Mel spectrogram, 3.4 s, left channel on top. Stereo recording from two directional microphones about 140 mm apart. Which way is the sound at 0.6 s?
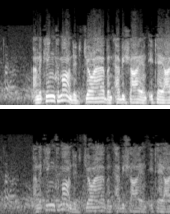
25° left (ahead or behind).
